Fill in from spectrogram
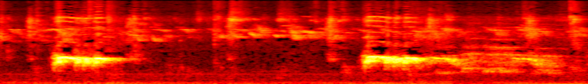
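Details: At a Yogyakarta contest for local zebra doves (perkutut) singing in the Nglagu Ngepat Mentaraman rhythm, two strong burring coo phrases sound about three seconds apart. Thin, busy twittering from other birds runs above them.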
